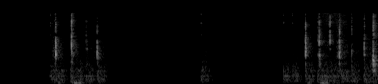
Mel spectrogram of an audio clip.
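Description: Faint typing on a computer keyboard: a short cluster of quick keystrokes, a single tap, then a faster run of clicks at the end.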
